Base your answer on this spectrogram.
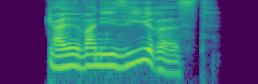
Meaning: second-person singular subjunctive I of galvanisieren
- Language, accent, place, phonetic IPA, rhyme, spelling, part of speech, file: German, Germany, Berlin, [ˌɡalvaniˈziːʁəst], -iːʁəst, galvanisierest, verb, De-galvanisierest.ogg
